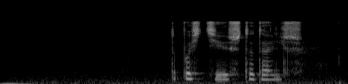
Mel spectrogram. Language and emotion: Russian, neutral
